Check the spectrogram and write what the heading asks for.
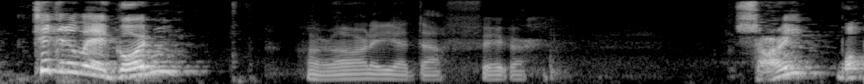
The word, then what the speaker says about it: Harare: over to Gordon in Aberdeen for the correct-ish pronunciation. Take it away, Gordon. Harare, you daft faker. Sorry, what was that? Harare, you daft faker.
